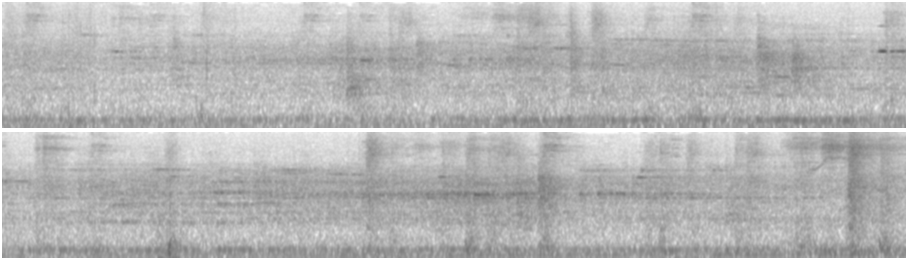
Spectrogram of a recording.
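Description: A freight train rumbles steadily along the rails.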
